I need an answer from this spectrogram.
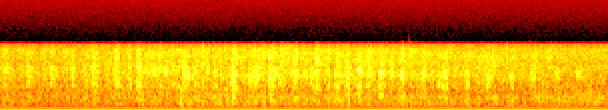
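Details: Pack of Siberian Huskies at a kennel enjoying summer, rapid rhythmic panting of several dogs at roughly two breaths a second, breathy and overlapping, with a steady low background rumble.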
